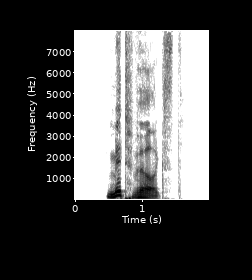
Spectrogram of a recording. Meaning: second-person singular dependent present of mitwirken
- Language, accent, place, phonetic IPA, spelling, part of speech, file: German, Germany, Berlin, [ˈmɪtˌvɪʁkst], mitwirkst, verb, De-mitwirkst.ogg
